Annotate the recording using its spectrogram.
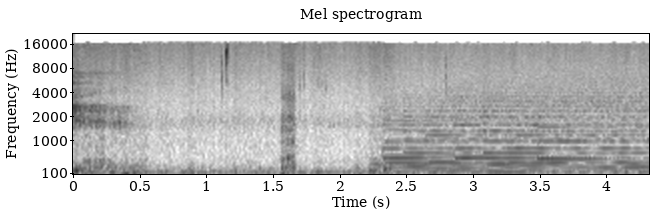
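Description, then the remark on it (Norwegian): A short segment jingle: a rushing, rain-like noise wash with a sharp hit, then bright sustained synth chords ring out steadily at a moderate, even volume, with no voices. “Jeg er alltid klar, men du skal vel ha jingel først? Jeg skal ha jingel da.”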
